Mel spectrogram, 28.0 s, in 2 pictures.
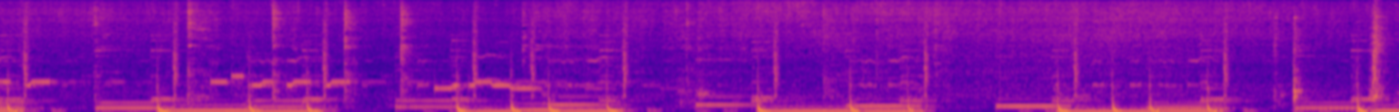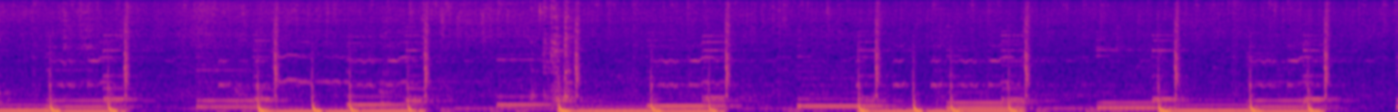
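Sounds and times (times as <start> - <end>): background music with bass and beat: 0.0 - 9.4, 10.1 - 27.5
omelettes sizzling in oil: 0.0 - 27.9
metal spatula scraping a pan: 1.9 - 4.3, 6.6 - 8.5.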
